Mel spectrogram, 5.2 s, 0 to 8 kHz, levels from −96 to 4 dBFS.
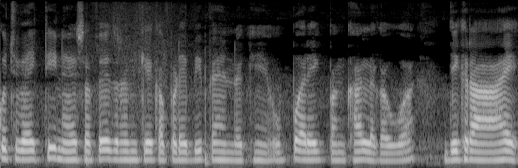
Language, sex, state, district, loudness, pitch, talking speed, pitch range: Hindi, male, Uttar Pradesh, Ghazipur, -24 LUFS, 155 Hz, 220 wpm, 145-155 Hz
